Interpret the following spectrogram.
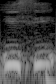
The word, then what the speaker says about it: isi: For instance, a a k a aka hand e e e w e ewe that's gone i i c i isi that's head.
